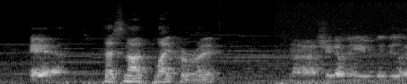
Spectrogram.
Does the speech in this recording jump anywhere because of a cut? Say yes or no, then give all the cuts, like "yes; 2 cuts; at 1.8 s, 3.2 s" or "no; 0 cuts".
no; 0 cuts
